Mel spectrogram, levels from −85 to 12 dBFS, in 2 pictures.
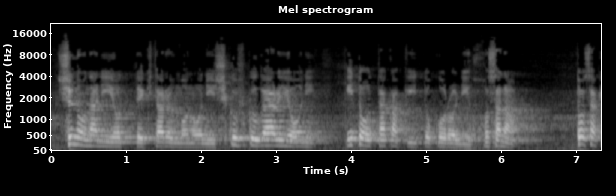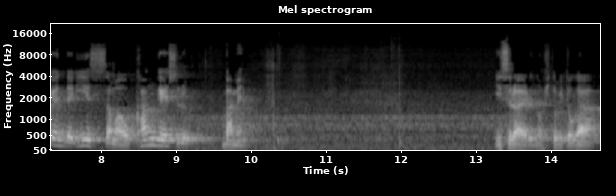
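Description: Compressed frames skipped at 14.04 s: roughly one frame of the compressed stream never reaches playback, either missing from the file or rejected by the decoder as damaged. The sound jumps forward by around 20 ms, about one 23.2 ms frame.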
